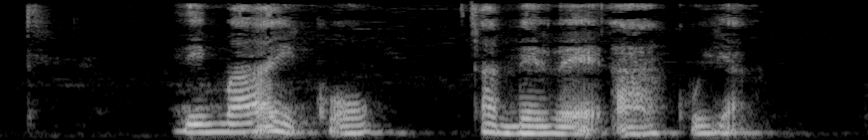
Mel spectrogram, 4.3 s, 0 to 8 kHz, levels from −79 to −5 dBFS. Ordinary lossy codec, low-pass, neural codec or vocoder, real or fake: AAC, 32 kbps; 7.2 kHz; none; real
